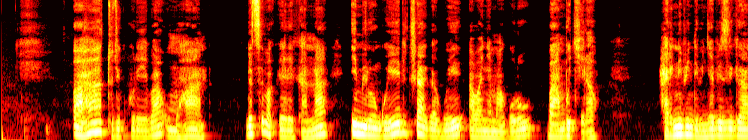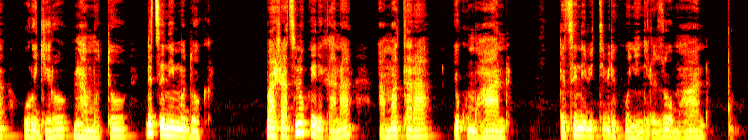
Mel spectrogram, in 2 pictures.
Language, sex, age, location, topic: Kinyarwanda, male, 25-35, Kigali, government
